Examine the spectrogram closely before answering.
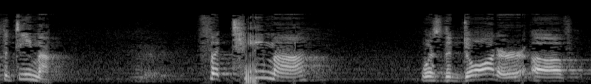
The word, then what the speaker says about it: Fatima: F you know that it's actually pronounced Fatima Fatima was the daughter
